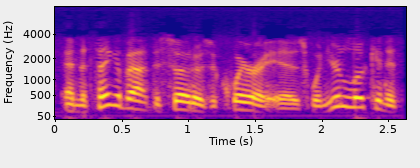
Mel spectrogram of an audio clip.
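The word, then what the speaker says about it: Acuera: Saying Aquera is spelled A-C-U-E-R-A.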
